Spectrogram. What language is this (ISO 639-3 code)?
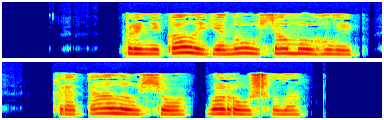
bel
